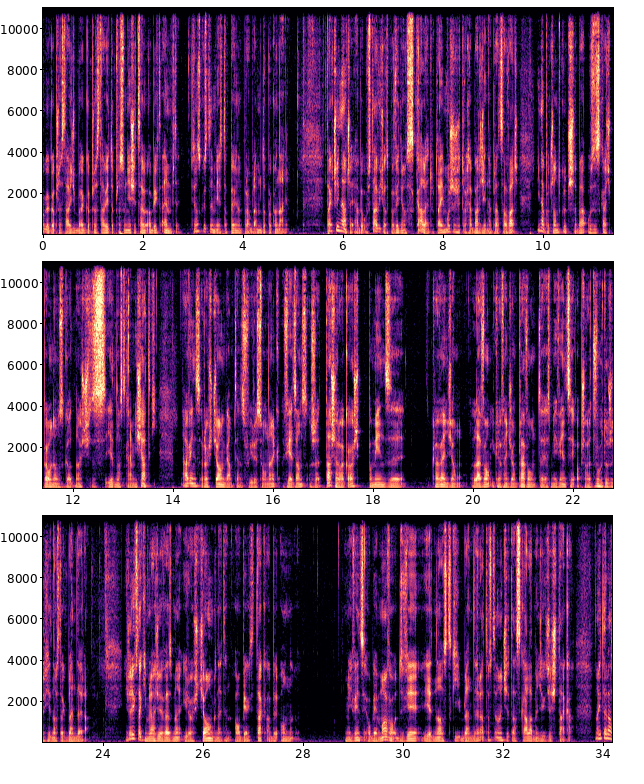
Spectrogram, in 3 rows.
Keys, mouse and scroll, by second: 1.1 g, 4.5-9.4 middle drag, 9.6-11.8 middle drag, 12.6-14.6 drag, 24.9-26.9 drag, 33.3 middle click.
